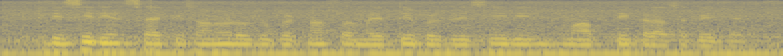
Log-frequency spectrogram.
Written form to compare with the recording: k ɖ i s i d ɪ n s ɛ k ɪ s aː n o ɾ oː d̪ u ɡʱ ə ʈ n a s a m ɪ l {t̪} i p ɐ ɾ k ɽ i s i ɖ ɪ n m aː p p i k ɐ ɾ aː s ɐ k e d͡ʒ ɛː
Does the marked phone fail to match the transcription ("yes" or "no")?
no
